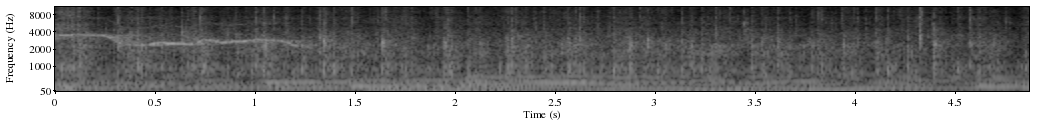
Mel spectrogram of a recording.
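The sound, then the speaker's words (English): An audience claps steadily in a hand clap of praise to the Lord, a dense patter of many hands, over sustained organ or keyboard chords that hold underneath throughout. A brief high whistle-like tone rises early on. “Let's give the Lord a hand clap of praise, would you?”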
